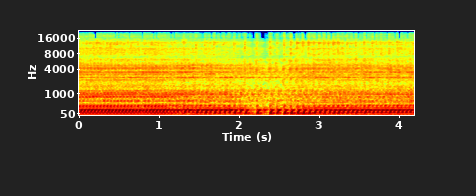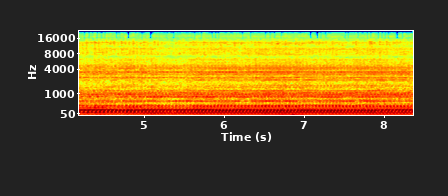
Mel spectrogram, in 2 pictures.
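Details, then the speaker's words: 1966 Honda C200 single, off the road since 1972, on full choke; owner thinks petrol may not be getting through: uneven chugs, stumbling near two seconds, then lumpy, uneven idle; running rough. "Oh, it don't sound well, but it runs. That don't sound well at all. It's not well."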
